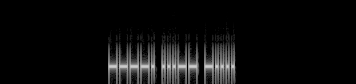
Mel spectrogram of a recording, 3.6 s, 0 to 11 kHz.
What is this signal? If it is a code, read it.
Morse code, heard as a keyed tone, about 44 wpm, 700 Hz. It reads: 936
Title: Numbers - 3-Digit 45wpm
